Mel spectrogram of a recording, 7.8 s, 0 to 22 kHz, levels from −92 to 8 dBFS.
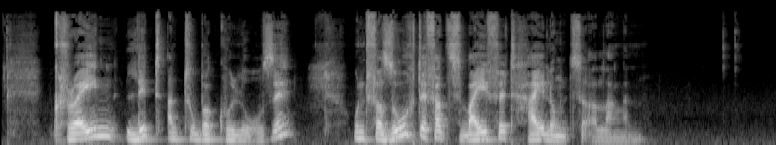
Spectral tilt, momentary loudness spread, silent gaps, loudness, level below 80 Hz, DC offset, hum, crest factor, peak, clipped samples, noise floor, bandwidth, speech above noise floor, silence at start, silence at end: -5 dB/octave; 19 LU; none; -20 LUFS; -50 dBFS; under 0.1%; none; 18 dB; -2 dBFS; under 0.1%; -65 dBFS; 16 kHz; 45 dB; 0.05 s; 1.35 s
